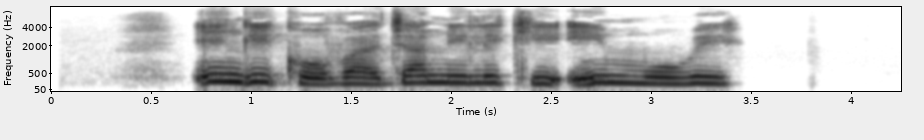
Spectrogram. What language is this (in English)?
Mokpwe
